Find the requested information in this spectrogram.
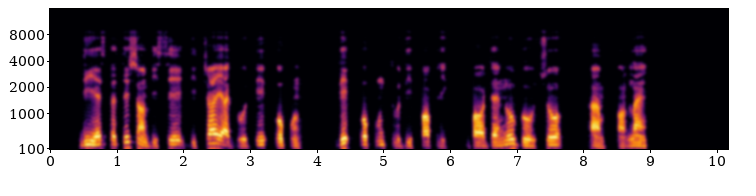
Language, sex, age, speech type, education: Nigerian Pidgin, male, 30-45, spontaneous, tertiary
